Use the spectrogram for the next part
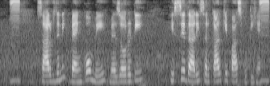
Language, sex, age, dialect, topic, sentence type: Hindi, female, 41-45, Hindustani Malvi Khadi Boli, banking, statement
